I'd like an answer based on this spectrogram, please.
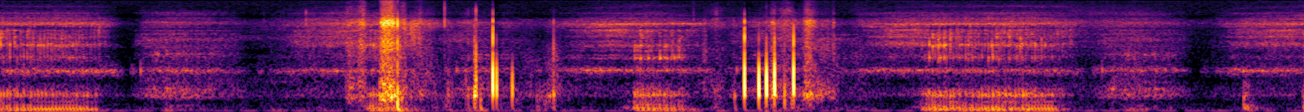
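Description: Rhythmic low rattling breaths with snorting bursts on inhalation, a snore pattern of noisy airflow through the relaxed upper airway during sleep.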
